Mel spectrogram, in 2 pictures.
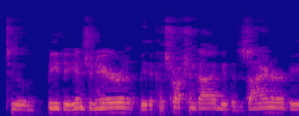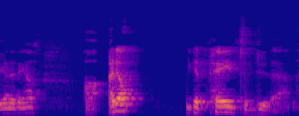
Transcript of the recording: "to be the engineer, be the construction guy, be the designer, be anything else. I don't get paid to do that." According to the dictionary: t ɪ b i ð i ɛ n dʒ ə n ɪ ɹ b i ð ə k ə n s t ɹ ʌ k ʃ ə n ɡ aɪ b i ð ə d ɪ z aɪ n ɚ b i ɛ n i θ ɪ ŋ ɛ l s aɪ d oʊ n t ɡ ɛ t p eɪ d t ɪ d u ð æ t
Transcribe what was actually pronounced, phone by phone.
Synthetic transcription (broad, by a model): t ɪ b i ð i ɛ n dʒ ə n ɪ ɹ b i ð ə k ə n s t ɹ ʌ k ʃ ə n ɡ aɪ b i ð ə d ɪ z aɪ n ɚ b i ɛ n i θ ɪ ŋ ɛ l s aɪ d oʊ n t ɡ ɛ t p eɪ d t ɪ d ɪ ð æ t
